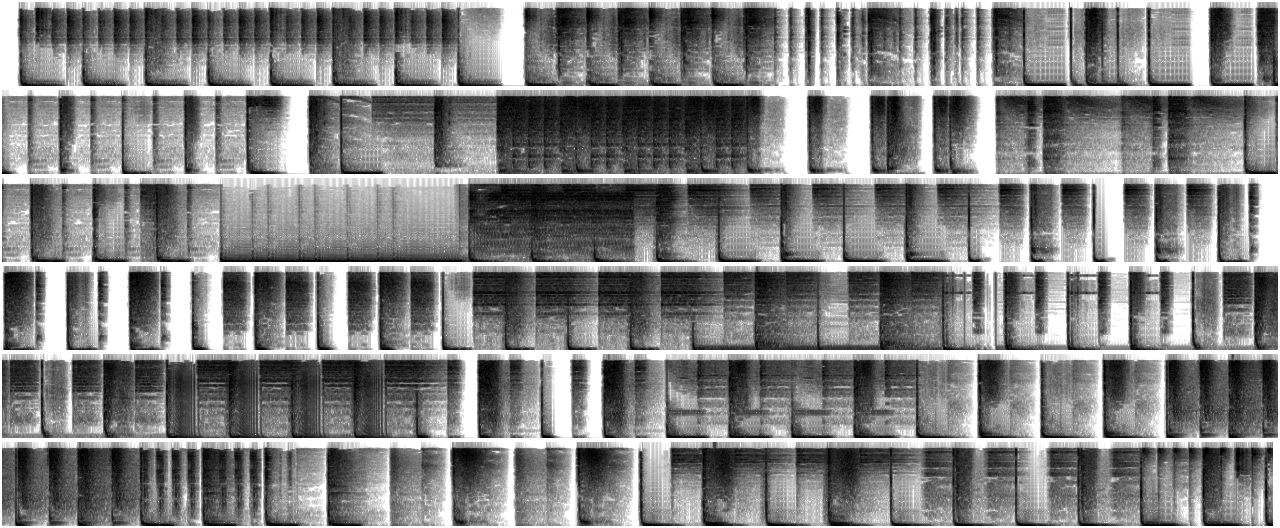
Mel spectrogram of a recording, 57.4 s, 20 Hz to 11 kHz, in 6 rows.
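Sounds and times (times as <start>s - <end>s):
EDM drums: 0.2s - 57.3s.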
